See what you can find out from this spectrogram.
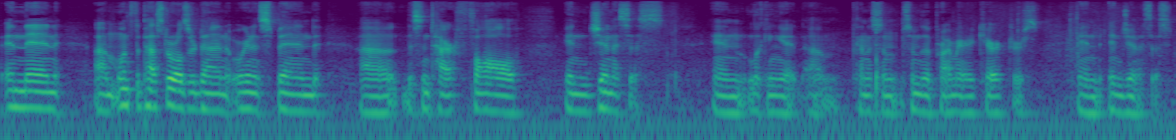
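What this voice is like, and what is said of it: West Texas accent. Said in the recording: “that West Texas accent betrays me occasionally”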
